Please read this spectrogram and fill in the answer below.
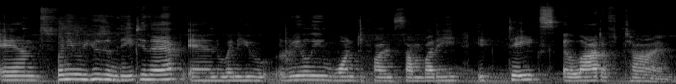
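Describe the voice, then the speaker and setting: Over music in the background and with audible room echo, a woman with a non-native accent speaks at a medium pitch and a fairly slow pace, with hardly any pauses and ordinary pitch variation. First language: not English. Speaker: interviewee. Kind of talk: interview.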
